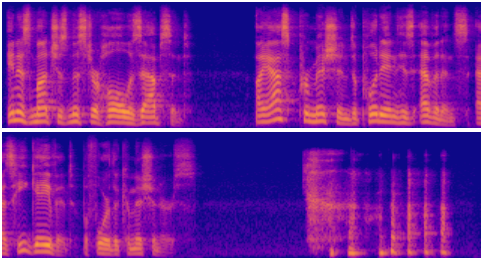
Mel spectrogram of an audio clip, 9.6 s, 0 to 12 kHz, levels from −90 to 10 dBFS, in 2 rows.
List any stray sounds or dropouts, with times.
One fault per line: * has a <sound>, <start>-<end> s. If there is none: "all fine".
* has a laugh, 7.8-9.3 s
